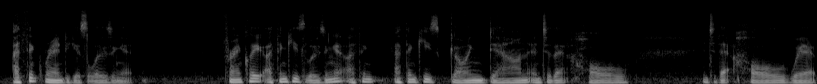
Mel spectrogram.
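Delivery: ordinary talk, nothing marked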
